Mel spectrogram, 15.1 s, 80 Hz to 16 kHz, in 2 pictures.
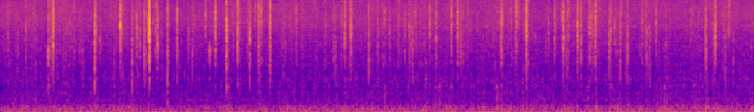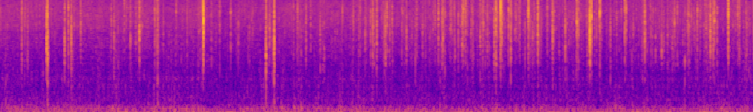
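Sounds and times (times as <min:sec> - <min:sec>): burning logs crackling and popping: 0:00.0 - 0:15.0
fire flames rumbling: 0:00.0 - 0:15.0.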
